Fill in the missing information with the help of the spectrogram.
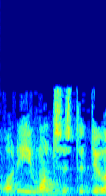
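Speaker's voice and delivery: ordinary talk, nothing marked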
